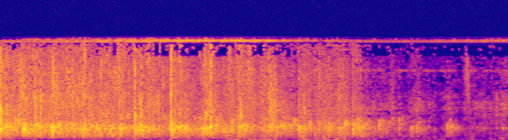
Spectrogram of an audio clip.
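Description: An audience at a meeting applauds steadily as a good wish to an ill member, a dense wash of many hands clapping at once, holding strong for several seconds before thinning and fading toward the end.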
